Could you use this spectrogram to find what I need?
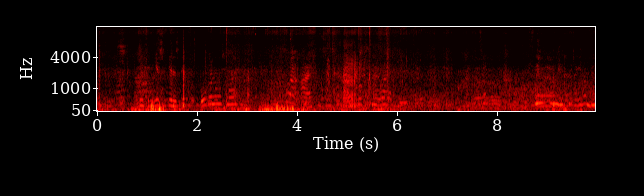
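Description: Several men chat casually close by, outdoors.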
